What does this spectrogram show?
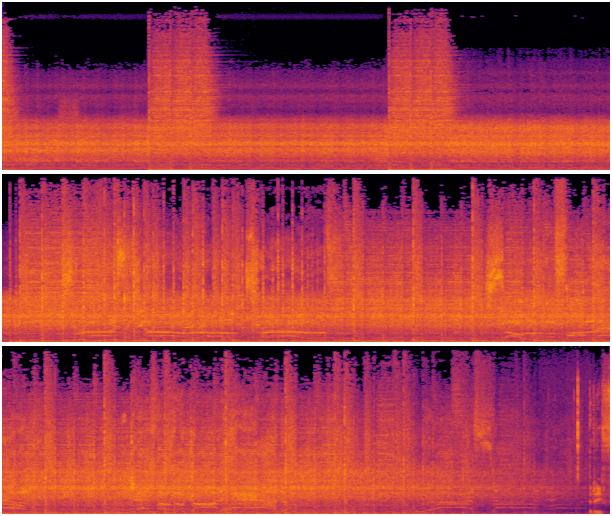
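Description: A crushing, heavy metal guitar riff with chugging low chords and driving drums, loud and dense throughout, with a short stop-start opening before settling into a pounding groove and fading at the end.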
